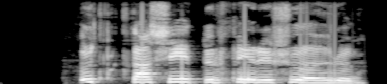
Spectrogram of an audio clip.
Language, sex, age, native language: Icelandic, male, 7, Icelandic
